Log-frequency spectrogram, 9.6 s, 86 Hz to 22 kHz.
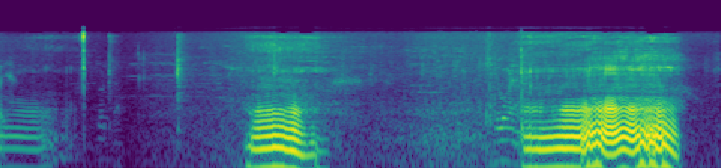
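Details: Loud, buzzing, vibrating snores with quiet gaps and a few clicks from a man asleep sitting in a chair, head hanging down, around 5 a.m. after vomiting.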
